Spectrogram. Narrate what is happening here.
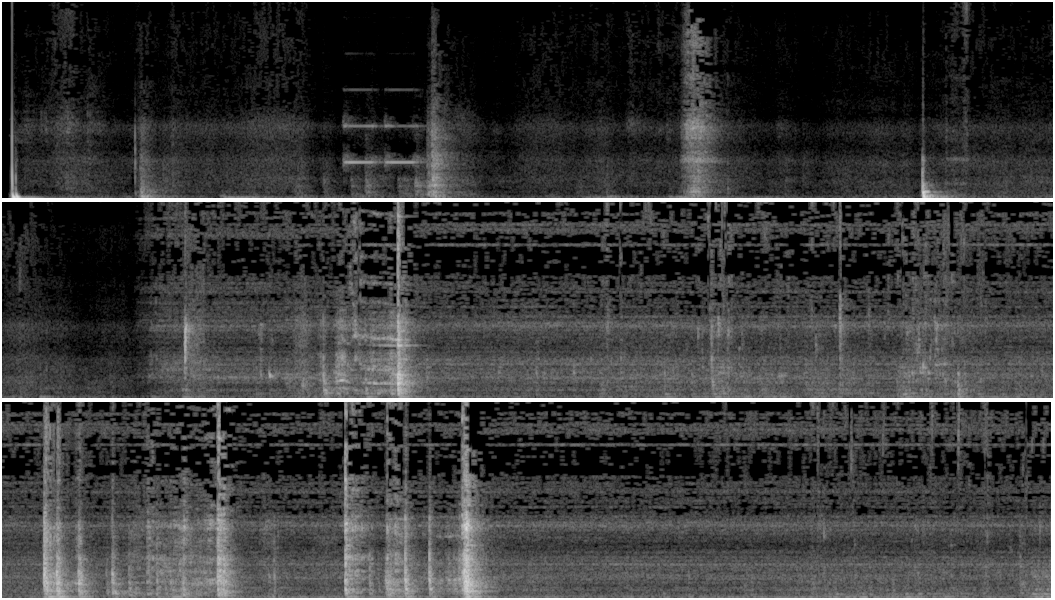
The Coffeemaker went out on my way to the sink and washed up the remainig cutlery.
